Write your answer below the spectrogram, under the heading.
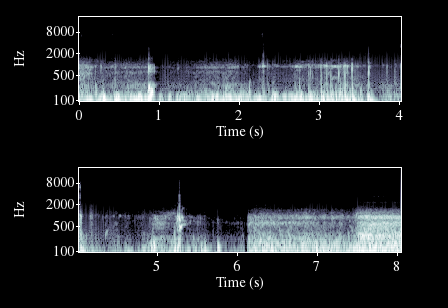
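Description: Muffled underwater rumble and water movement against a camera housing, with several sharp clicks and knocks as a speargun's rubber bands are stretched and their metal wishbones hooked onto the shaft. The sound changes abruptly about six seconds in.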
